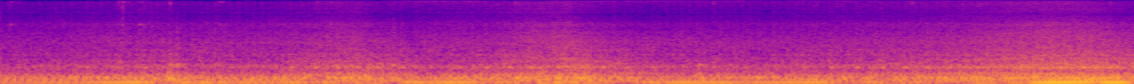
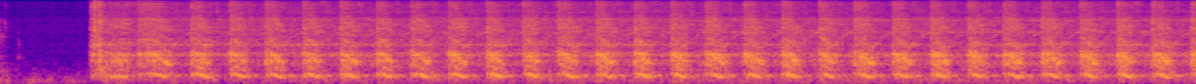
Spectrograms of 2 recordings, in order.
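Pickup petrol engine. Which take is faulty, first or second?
second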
